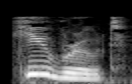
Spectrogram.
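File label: "cube root", American English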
